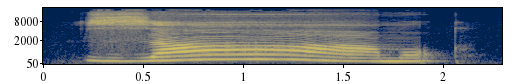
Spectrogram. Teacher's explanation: цей звук говориться з більшою силою і довготою і він називається наголошеним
